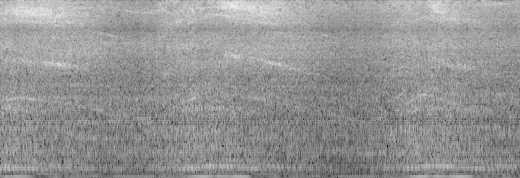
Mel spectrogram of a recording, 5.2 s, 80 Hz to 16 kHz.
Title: If you hear this noise from the engine when accelerating, you have an intake air leak. Opel 1.9cdti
